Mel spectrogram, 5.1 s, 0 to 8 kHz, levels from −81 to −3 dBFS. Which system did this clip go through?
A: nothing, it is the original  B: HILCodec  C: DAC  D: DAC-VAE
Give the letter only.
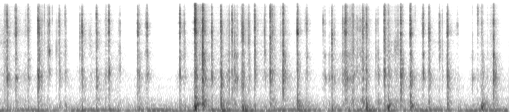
D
